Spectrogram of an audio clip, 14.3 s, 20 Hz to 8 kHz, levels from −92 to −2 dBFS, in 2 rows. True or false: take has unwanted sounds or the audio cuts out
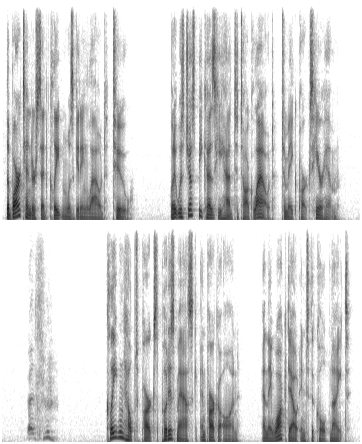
true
